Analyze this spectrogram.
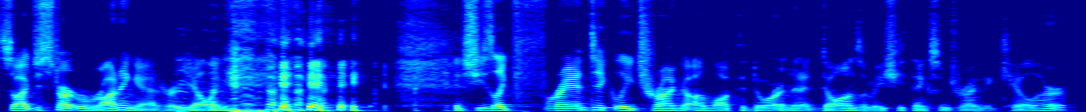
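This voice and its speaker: A man's voice: medium pitch, steady tone, brisk, hardly any pauses, fairly bright tone. A man in his thirties co-hosting a casual podcast, telling rambling stories with frequent laughs. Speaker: podcast co-host.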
